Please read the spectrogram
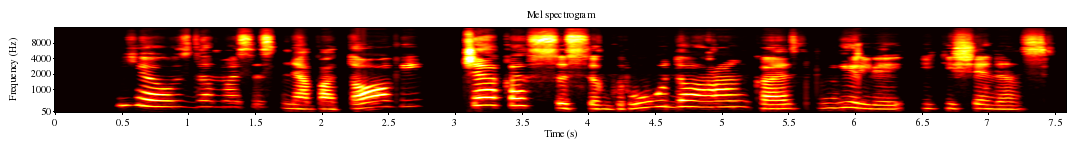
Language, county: Lithuanian, Tauragė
